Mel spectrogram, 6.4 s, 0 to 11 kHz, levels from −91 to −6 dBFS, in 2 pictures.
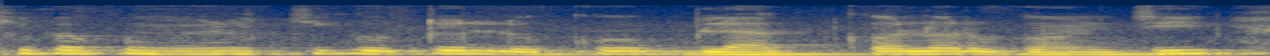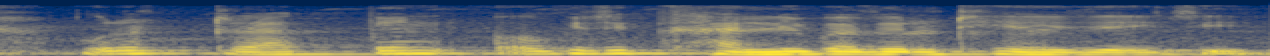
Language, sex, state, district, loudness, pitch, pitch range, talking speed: Odia, male, Odisha, Nuapada, -15 LUFS, 155 Hz, 135-170 Hz, 160 wpm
